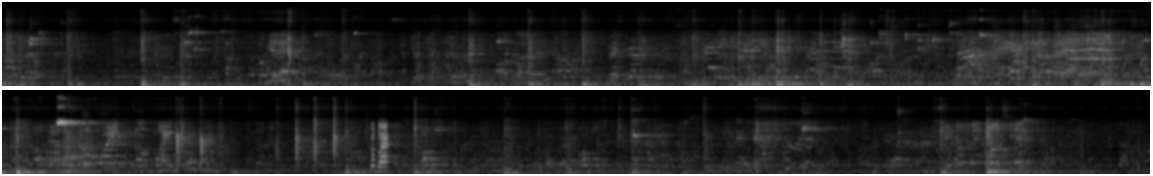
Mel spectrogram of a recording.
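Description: Basketball game in a school gym: a basketball bouncing on the hardwood court among voices and shouts from spectators and players. The shouting swells about thirteen seconds in, and a sharp blast, typical of a referee's whistle, comes about sixteen seconds in as the referee stops play.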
